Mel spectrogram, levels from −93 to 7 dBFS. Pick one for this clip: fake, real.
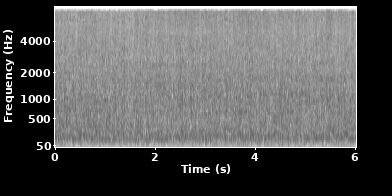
fake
